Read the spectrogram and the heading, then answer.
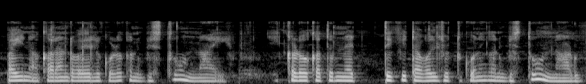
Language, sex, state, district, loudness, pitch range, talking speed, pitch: Telugu, female, Telangana, Mahabubabad, -18 LUFS, 165-180 Hz, 135 wpm, 175 Hz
